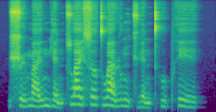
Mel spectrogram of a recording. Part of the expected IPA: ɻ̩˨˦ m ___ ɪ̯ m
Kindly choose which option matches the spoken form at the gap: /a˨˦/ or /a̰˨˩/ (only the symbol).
a˨˦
